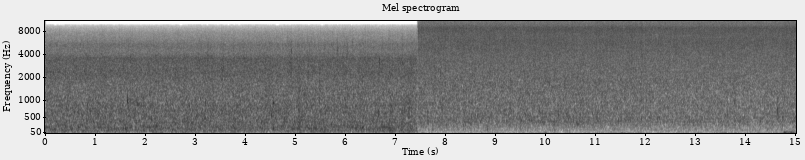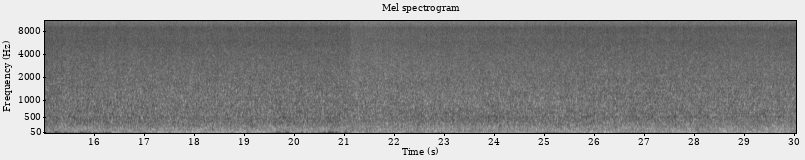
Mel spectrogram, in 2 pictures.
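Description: A waterfall running full, its water pouring and splashing in a steady rush. About seven seconds in, the sound turns brighter and hissier.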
